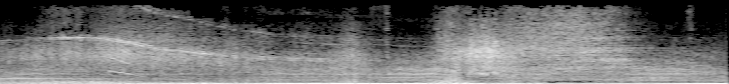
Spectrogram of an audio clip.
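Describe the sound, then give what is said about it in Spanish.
An aircraft descends from above with a steady, loud engine roar over deep rumble, and a whining tone glides downward through it. “De las alturas cae una aeronave de la que emerge Reed Richards”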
